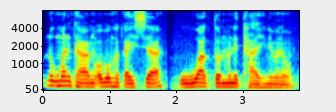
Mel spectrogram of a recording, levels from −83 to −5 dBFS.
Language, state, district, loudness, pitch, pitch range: Kokborok, Tripura, West Tripura, -14 LUFS, 140 Hz, 130-150 Hz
